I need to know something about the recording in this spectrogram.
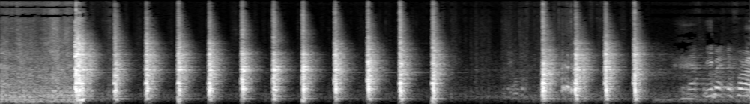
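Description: Sledgehammer striking the steel plate of a tank hull: a quick run of about a dozen blows, roughly two and a half a second, then a short pause and four more blows. The blows are meant to hammer a mark out of the hull plate.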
